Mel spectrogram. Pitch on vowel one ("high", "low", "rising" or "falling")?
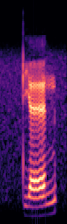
rising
